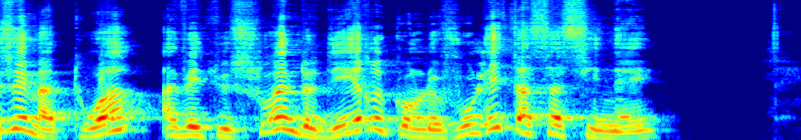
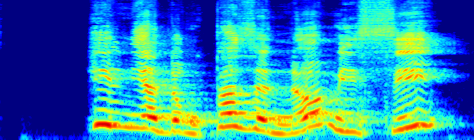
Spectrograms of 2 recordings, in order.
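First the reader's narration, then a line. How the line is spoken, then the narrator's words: Exclaiming. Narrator (French): s'écria-t-elle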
